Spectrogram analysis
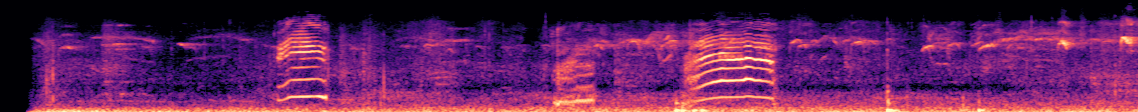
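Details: Stray cat outdoors, dashing up to the person filming and asking for affection, recorded on a GoPro; two clear, short, tonal meows several seconds apart over steady low rumbling background noise.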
